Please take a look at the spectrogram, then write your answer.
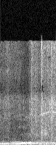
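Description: Birmingham roller pigeons in a loft coo with a steady low murmuring hum, close and continuous through the short moment with no talk.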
